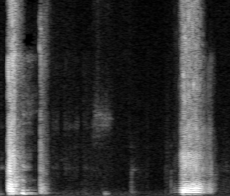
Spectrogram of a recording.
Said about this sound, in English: Can I ask, are the farts like giving a hint towards the type of surgery, or are they another layer separate to the type of surgery?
